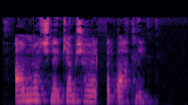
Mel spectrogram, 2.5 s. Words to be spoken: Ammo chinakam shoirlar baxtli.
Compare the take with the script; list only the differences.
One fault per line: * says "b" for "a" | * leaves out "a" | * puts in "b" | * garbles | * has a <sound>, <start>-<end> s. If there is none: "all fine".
* has a dropout, 1.3-1.4 s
